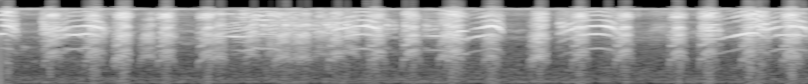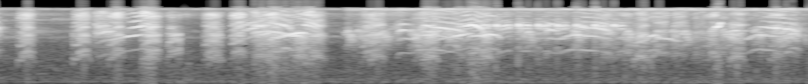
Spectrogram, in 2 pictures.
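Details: Small birds in a lure recording, chattering densely and almost without pause. Rapid high ticks and twittering notes overlap, with brief short whistles scattered through the busy chorus.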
